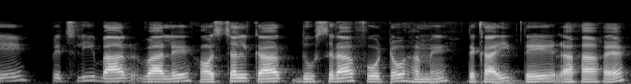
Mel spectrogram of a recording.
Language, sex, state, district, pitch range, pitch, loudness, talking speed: Hindi, male, Rajasthan, Jaipur, 125-155 Hz, 140 Hz, -15 LUFS, 125 wpm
